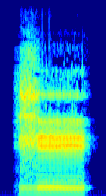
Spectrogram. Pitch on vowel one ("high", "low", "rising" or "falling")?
low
